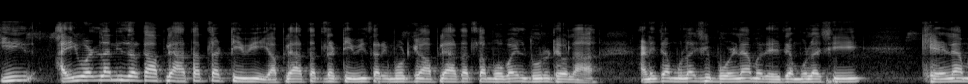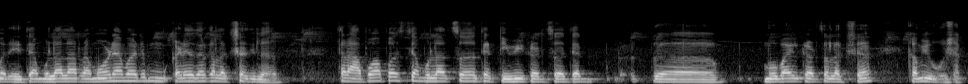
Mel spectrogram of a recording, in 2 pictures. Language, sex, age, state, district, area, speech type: Marathi, male, 60+, Maharashtra, Pune, urban, spontaneous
